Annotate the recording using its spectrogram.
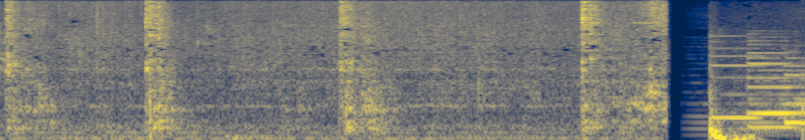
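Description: Sliced green capsicum sizzling in hot oil in a steel wok, with a metal spatula scraping and knocking against the pan four times as it is stirred. Near the end the frying cuts off and music with a beat starts.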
